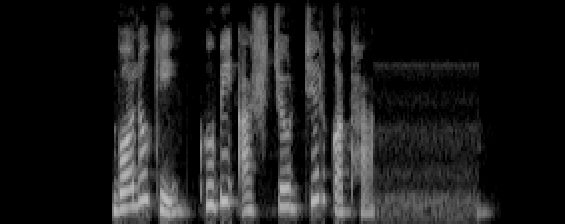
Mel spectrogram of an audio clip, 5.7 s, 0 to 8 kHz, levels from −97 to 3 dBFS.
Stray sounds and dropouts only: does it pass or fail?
pass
